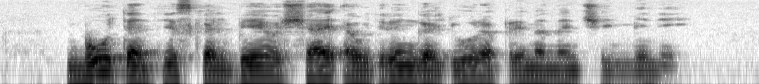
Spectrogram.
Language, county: Lithuanian, Kaunas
